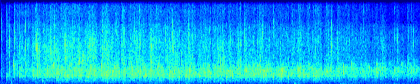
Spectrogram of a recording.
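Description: Audience applauding: dense, steady clapping that starts at once and fades a little near the end.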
